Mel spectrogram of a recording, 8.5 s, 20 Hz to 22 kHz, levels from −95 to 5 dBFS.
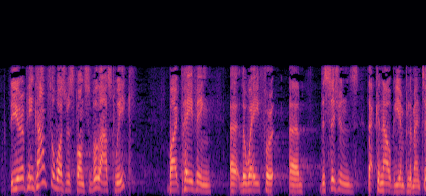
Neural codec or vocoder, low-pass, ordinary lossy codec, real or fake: none; 5.4 kHz; none; real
